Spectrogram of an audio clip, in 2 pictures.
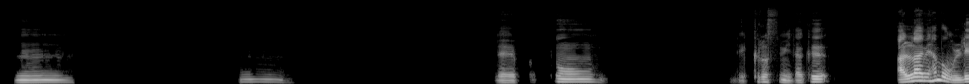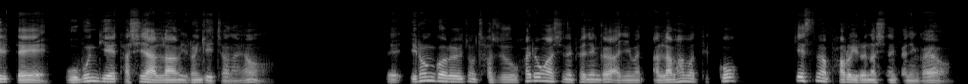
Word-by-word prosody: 음. 100 Hz, 0 st, -1 dB, 1.7 s
음. 115 Hz, -5 st, -11 dB, 2.0 s
네 95 Hz, -1 st, -1 dB
보통 120 Hz, -5 st, -1 dB, 1.2 s
네 -, -, -15 dB
그렇습니다. 100 Hz, -6 st, -3 dB
그 125 Hz, +3 st, +1 dB, 0.7 s
알람이 165 Hz, +10 st, +8 dB
한번 180 Hz, -3 st, +5 dB
울릴 125 Hz, +5 st, +3 dB
때 105 Hz, -2 st, +2 dB
5 110 Hz, +1 st, +1 dB
분 155 Hz, +6 st, +1 dB
뒤에 135 Hz, -3 st, +3 dB
다시 130 Hz, 0 st, -1 dB
알람 105 Hz, -1 st, +4 dB
이런 100 Hz, 0 st, -2 dB
게 -, -, -1 dB
있잖아요. 90 Hz, +5 st, -7 dB, 1.1 s
네 110 Hz, -1 st, -4 dB
이런 170 Hz, +8 st, 0 dB
거를 135 Hz, -5 st, +3 dB
좀 125 Hz, -1 st, -5 dB
자주 110 Hz, -1 st, -6 dB
활용하시는 150 Hz, -8 st, 0 dB
편인가요? 115 Hz, +1 st, -1 dB
아니면 95 Hz, +1 st, -3 dB
알람 110 Hz, +3 st, 0 dB
한번 140 Hz, -1 st, -2 dB
듣고 160 Hz, +1 st, -4 dB, 0.5 s
깼으면 170 Hz, -4 st, 0 dB
바로 110 Hz, 0 st, +1 dB
일어나시는 105 Hz, -2 st, -1 dB
편인가요? 85 Hz, -4 st, -3 dB
110 Hz, 230 characters per minute, -24 LUFS, 100-130 Hz, 2.0 s, 알람이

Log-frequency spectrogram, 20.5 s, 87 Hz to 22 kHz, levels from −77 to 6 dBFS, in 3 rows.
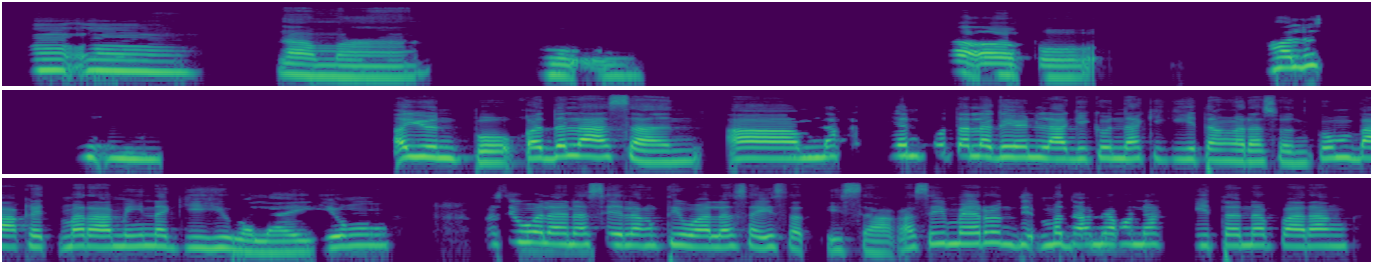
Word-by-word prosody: Mm. 240 Hz, -3 st, -1 dB, 0.4 s
Tama. 175 Hz, -3 st, 0 dB, 0.9 s
Oo. 180 Hz, -1 st, -5 dB, 1.5 s
Ah, 195 Hz, -3 st, +4 dB
opo. 170 Hz, -2 st, -5 dB, 0.8 s
Halos 300 Hz, +5 st, +3 dB, 0.7 s
mm. 250 Hz, -3 st, -3 dB, 1.2 s
Ayun 265 Hz, 0 st, +4 dB
po, 195 Hz, 0 st, +1 dB
kadalasan, 255 Hz, -6 st, +3 dB
um, 245 Hz, 0 st, +6 dB
naka 275 Hz, +1 st, -4 dB, 0.2 s
'yan 295 Hz, 0 st, +2 dB
po 305 Hz, -, -5 dB
talaga 280 Hz, -2 st, +3 dB
yung 270 Hz, -1 st, +2 dB
lagi 245 Hz, 0 st, +2 dB
kong 255 Hz, -2 st, 0 dB
nakikitang 235 Hz, -3 st, -1 dB
rason 205 Hz, -2 st, -1 dB
kung 255 Hz, +6 st, -1 dB
bakit 245 Hz, -1 st, +2 dB
maraming 250 Hz, 0 st, +2 dB
naghihiwalay. 195 Hz, -7 st, -2 dB
Yung 265 Hz, +2 st, -1 dB, 0.4 s
kasi 325 Hz, +3 st, -5 dB
wala 295 Hz, -3 st, +3 dB
na 275 Hz, -, +1 dB
silang 275 Hz, -2 st, 0 dB
tiwala 250 Hz, -3 st, +1 dB
sa 245 Hz, -2 st, -2 dB
isa't 230 Hz, -4 st, -5 dB
isa. 185 Hz, -3 st, -4 dB
Kasi 245 Hz, -, -3 dB
meron 295 Hz, -1 st, +1 dB
'di 250 Hz, -, -4 dB
madami 280 Hz, 0 st, 0 dB
akong 290 Hz, -1 st, -2 dB
nakikita 265 Hz, -1 st, -6 dB
na 270 Hz, -, +1 dB
parang, 260 Hz, -1 st, +1 dB
250 Hz, 120 wpm, -22 LUFS, 220-270 Hz, 1.5 s, um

